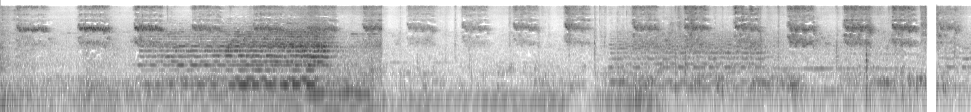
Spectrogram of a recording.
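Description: Pigeons at a Bengali pigeon loft coo in low, throaty, overlapping calls that run steadily through the whole stretch, with bird chatter and insect-like buzzing in the background and no voices.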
